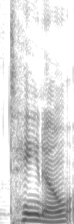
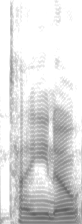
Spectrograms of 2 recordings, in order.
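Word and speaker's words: Taíno: By the way, I pronounced the name of these people as Teno on our original mini episode and then I heard elsewhere it was supposed to be Tyino and I was like, "Oh no, I said it wrong."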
